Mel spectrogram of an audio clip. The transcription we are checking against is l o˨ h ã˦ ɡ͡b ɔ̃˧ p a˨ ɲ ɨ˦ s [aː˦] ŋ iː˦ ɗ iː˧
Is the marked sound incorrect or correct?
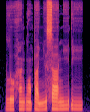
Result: correct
